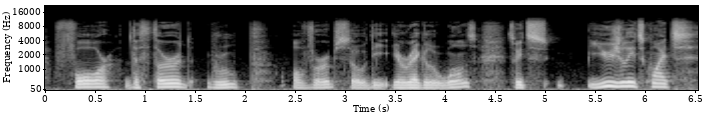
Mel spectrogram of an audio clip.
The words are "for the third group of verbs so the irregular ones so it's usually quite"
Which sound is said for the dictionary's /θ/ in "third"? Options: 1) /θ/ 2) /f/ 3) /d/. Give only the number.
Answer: 1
